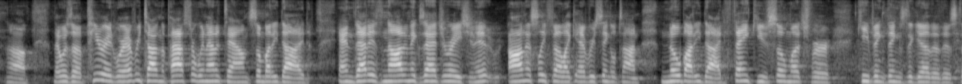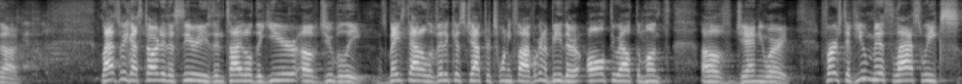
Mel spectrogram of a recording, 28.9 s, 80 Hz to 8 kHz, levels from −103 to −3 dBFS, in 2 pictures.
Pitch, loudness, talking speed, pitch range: 195 Hz, -25 LUFS, 160 wpm, 180-210 Hz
